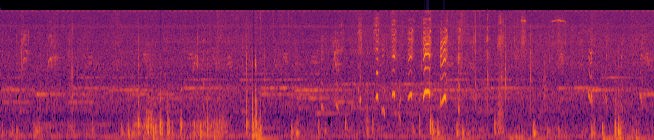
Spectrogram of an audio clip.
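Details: Basset Hound puppies outside for the first time, thought to be getting warm and panting, give high, thin whimpering squeals in a quick rising-falling cluster midway, after low thumping and rustling handling noises, with a few softer yips near the end.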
